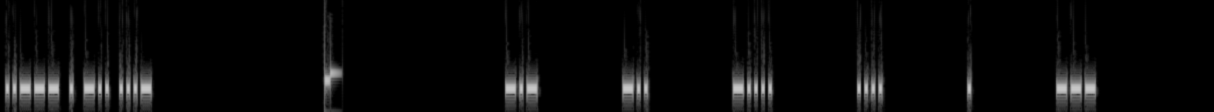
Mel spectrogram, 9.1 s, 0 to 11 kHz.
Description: Morse code, heard as a keyed tone, about 44 wpm, spaced as for 17 wpm, 700 Hz. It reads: 2EDV KD6HEO
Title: USA Call Signs - 6 Characters - 8x Character Spacing - 45wpm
